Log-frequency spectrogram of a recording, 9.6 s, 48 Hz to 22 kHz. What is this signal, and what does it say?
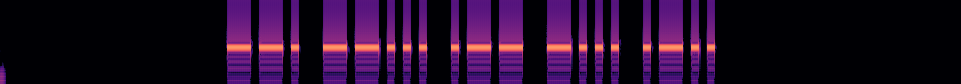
Morse code, heard as a keyed tone, about 15 wpm, 700 Hz. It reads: G7WBL
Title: DXCC-100 Call Signs - 5 Characters - 15wpm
